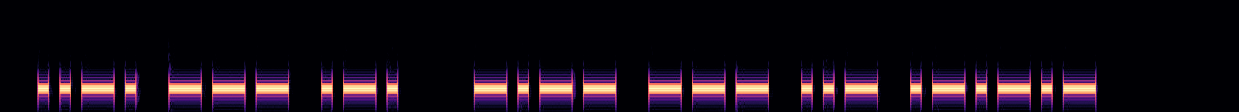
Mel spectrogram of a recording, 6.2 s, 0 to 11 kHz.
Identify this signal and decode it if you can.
Morse code, heard as a keyed tone, about 22 wpm, 700 Hz. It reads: FOR YOU.
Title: Sentences from Top 1000 Words - Review Part 1 - 22wpm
